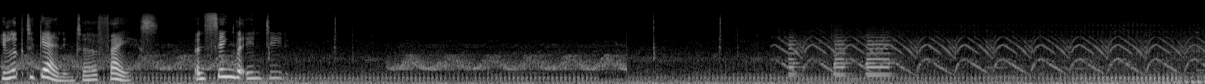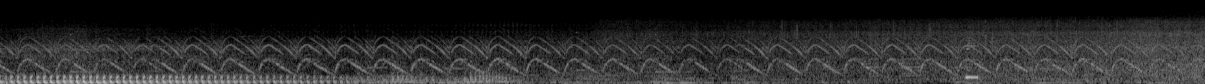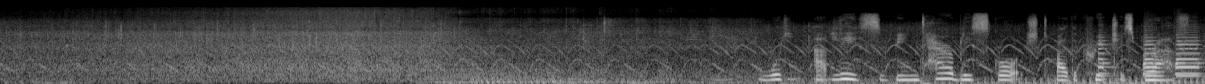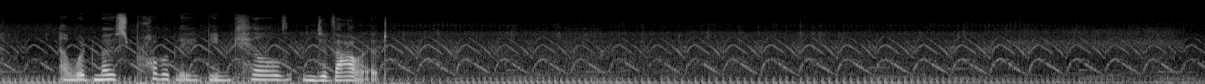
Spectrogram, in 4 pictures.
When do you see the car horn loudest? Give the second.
36 s.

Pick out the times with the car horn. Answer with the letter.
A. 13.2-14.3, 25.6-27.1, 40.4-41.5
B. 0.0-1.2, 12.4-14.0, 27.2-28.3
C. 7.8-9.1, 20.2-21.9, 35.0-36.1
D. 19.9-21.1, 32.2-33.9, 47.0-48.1
C.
